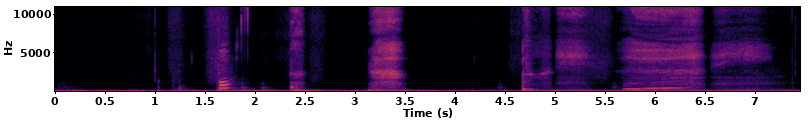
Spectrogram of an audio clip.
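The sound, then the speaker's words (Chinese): Loud heavy breathing comes in a few sharp gasps and long, drawn-out sighing breaths, separated by short quiet pauses, with a brief voiced sound near the end. “呼吸突然好大声，怎么激动吗？”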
